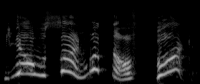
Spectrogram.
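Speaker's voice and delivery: real shocked reaction; shocked yelp. Real, not acted. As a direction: cry out in stunned shock. Shocked by a cursed clip.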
